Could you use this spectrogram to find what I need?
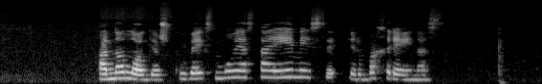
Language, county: Lithuanian, Marijampolė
